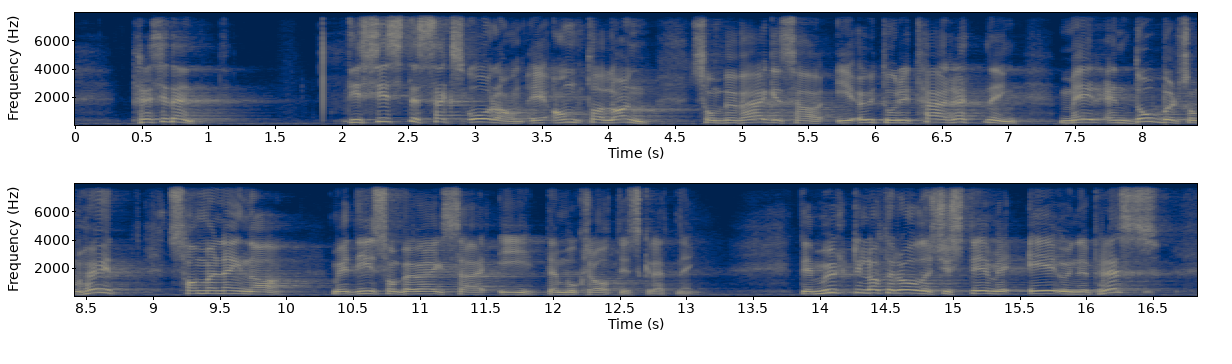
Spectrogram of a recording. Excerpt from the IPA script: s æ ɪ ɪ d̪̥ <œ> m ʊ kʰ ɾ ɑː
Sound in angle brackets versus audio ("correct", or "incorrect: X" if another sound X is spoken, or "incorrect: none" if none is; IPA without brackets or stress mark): incorrect: ɛ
